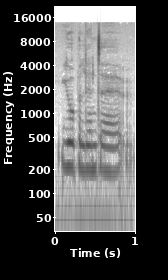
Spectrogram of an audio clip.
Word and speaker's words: Yorba Linda: So Chrissy, you planted and led the Yorba Linda Vineyard. Mm-hmm. I hope I said that right. – Yeah, that? – You did. Good.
